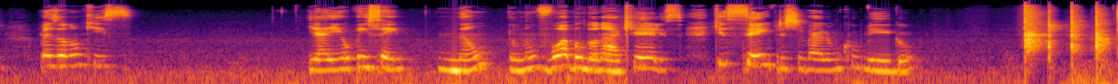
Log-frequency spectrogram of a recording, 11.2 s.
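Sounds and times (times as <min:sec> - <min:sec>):
speech: 0:00.4 - 0:01.2, 0:03.1 - 0:09.2
hand claps: 0:10.2 - 0:11.1.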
